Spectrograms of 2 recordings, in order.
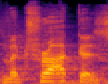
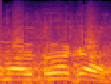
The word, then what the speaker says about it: matraca: More music makers, drums, maracas, matracas, oh my! Well, ¿cómo se dice? Que suene la matraca. Matraca.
